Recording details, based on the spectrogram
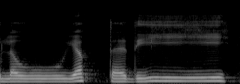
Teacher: لو یفتدی یا ساکن کی وجہ سے اس کو کھینچیں گے، فا کو نہیں ہلائیں گے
